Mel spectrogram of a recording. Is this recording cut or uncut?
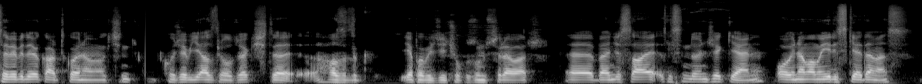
cut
